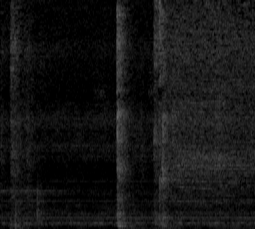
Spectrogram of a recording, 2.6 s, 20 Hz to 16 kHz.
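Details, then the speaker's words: Datsun 280ZX, unserviced for 20 years and stored dry, key on with the engine not running: short faint whirring bursts as the fuel pump primes normally, needing two or three primes before the first start. "Fuel pump's pumping, I can hear it."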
